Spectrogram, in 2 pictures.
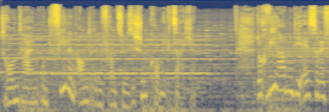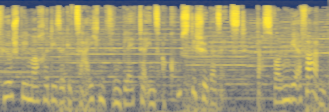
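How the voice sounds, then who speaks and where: A man presenting a radio magazine, reading a scripted introduction. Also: a little high. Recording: music behind the voice.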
